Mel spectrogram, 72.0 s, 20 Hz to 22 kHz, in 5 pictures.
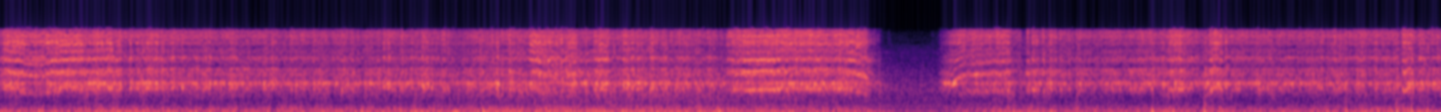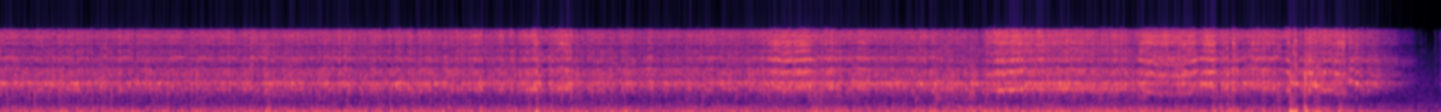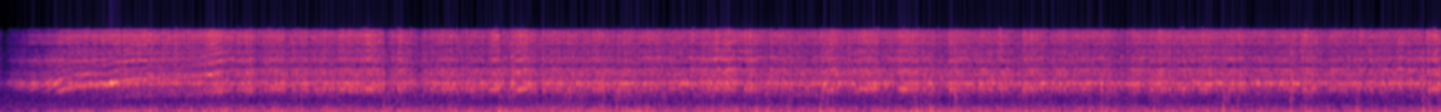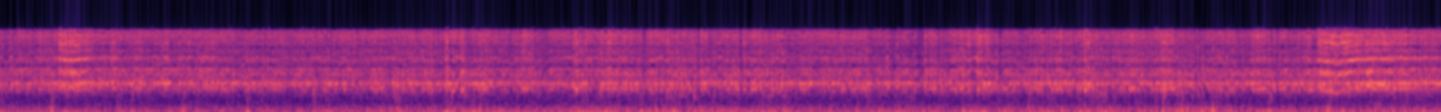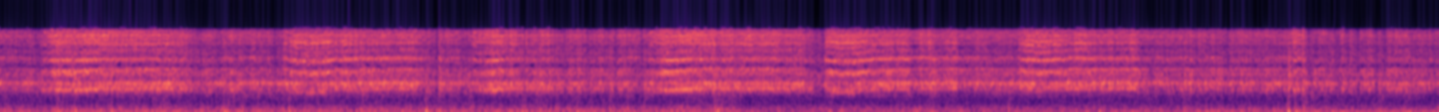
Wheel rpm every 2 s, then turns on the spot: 230, 230, 230, 230, 100, 220, 230, 240, 230, 230, 230, 230, 220, 200, 50, 190, 230, 230, 230, 230, 230, 230, 230, 230, 230, 230, 240, 230, 230, 220, 230, 230, 230, 230, 230, 230.
none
